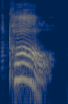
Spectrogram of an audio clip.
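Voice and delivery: high-pitched call after someone; retold yell. Fan yells after Paul as he walks away, calling out. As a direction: call out the name, pitched well up. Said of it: "I yell out".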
